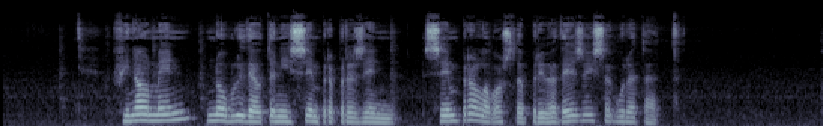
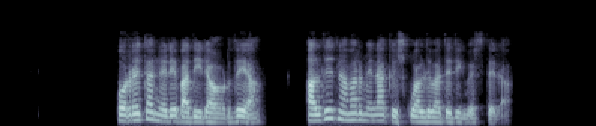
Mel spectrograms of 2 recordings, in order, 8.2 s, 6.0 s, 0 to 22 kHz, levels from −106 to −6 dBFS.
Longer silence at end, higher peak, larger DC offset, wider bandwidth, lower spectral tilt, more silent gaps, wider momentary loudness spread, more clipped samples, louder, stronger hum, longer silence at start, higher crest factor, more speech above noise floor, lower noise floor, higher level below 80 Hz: first, 1.45 s vs 0.9 s; second, -18 dBFS vs -10 dBFS; neither; first, 13.5 kHz vs 7.6 kHz; second, -2.5 dB/octave vs -6 dB/octave; second, none vs 2.65-3.06 s; first, 18 LU vs 13 LU; neither; second, -39 LUFS vs -32 LUFS; neither; second, 0.75 s vs 1.2 s; about the same, 24 dB vs 24 dB; second, 40 dB vs over 58 dB; second, -81 dBFS vs under -90 dBFS; about the same, -78 dBFS vs -82 dBFS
